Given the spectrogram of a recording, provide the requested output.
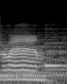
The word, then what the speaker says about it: Ran: there my name is ran ran turn I just pronounced it the very right way not to mention in Japanese the r and l are interchangeable so yes her name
